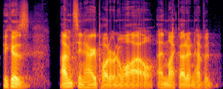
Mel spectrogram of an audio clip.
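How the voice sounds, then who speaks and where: A man's voice: deep voice, racing, gravelly, a bit bright. A man co-hosting a film podcast, thinking aloud in a rambling, casual way with many fillers. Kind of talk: casual chat.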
